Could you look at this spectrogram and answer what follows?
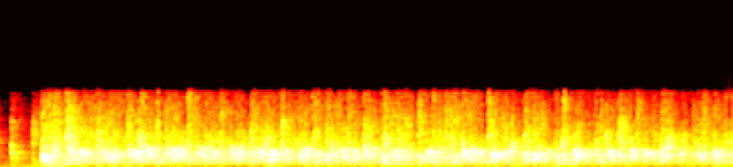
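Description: A small roomful of people applauding: the clapping starts suddenly just after the start and keeps up steadily.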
